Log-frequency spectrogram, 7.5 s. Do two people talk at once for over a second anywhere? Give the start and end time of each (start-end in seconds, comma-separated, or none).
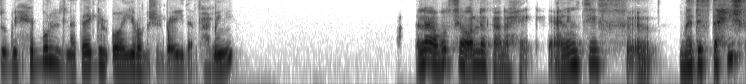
none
